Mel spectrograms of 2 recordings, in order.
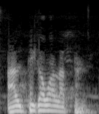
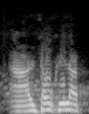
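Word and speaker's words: Al-Tawkilat: Alti Kawalat. Good start, Pinag-isipan ko pa, 15. yung sasabihin ko. 12, Alti Kawalat. Ang hirap bigkasin. Ang hirap bigkasin. Altaw Kilat.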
